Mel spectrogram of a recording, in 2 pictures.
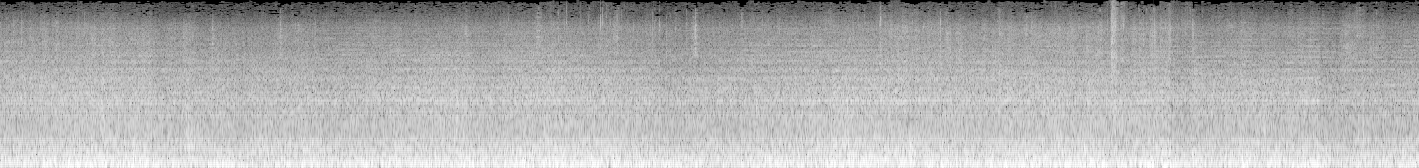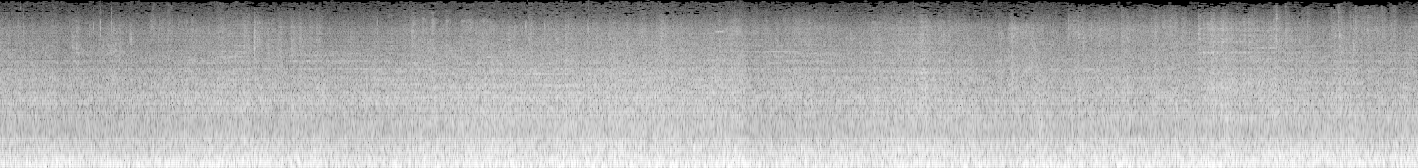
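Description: Freight train's tank cars and boxcars rolling past close by, a loud, steady rumble of steel wheels on the rails with clatter over the rail joints and crossing.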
